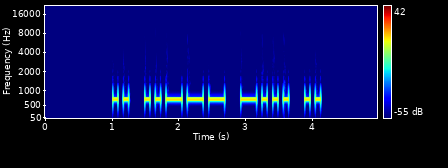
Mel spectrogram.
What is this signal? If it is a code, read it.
Morse code, heard as a keyed tone, about 15 wpm, 700 Hz. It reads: I2BI
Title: DXCC-100 Call Signs - 4 Characters - Repeated 2x - 15wpm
